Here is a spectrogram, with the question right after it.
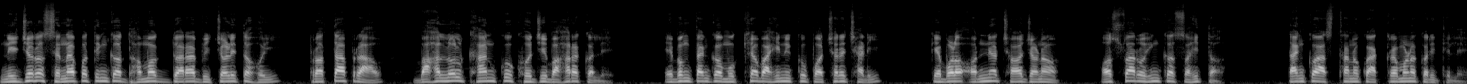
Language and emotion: Odia, neutral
